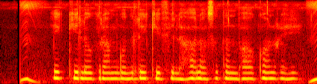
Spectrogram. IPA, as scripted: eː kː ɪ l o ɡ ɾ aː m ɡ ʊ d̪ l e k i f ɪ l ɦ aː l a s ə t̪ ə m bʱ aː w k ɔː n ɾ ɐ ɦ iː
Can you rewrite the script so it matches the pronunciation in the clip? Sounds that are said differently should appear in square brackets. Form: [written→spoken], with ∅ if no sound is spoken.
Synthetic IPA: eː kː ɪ l o ɡ ɾ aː m ɡ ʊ d̪ l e k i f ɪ l ɦ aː l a s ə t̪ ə [m→n] bʱ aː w k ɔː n ɾ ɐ ɦ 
